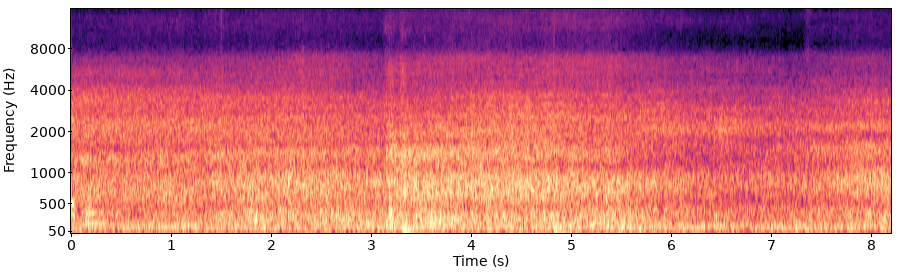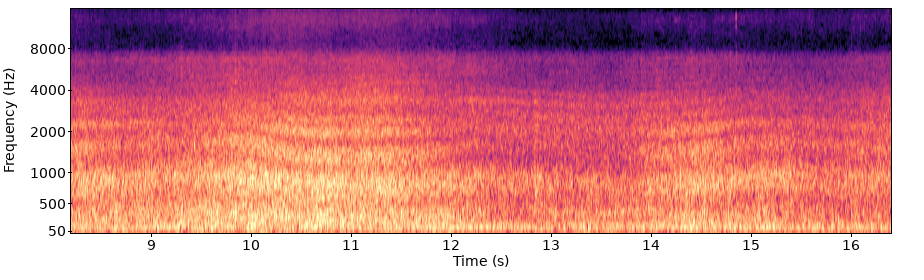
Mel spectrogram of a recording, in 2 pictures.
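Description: Sea water washing against the shore with wind on the microphone, a steady noise that swells and eases, over a faint low steady hum. A single knock about three seconds in.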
